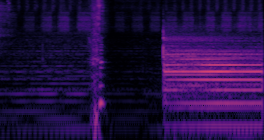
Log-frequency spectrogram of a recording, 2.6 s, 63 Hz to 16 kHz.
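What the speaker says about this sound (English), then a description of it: "rang the bell." A bell rings in the video game Baldur's Gate 3, a sustained resonant tone fading, a brief thump, then a fresh loud strike that rings on with bright overtones.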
